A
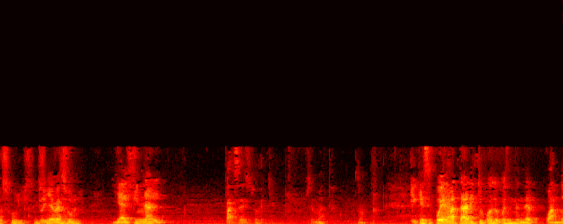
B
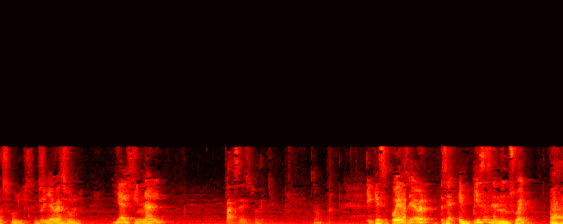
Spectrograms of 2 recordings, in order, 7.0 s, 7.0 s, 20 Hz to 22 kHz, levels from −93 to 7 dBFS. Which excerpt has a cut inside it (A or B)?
B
